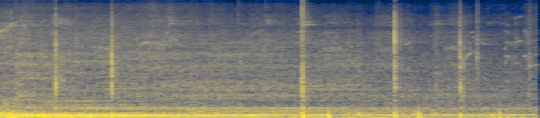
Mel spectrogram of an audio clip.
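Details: Steady low vehicle rumble with scattered sharp clicks and knocks, and no animal voice heard.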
